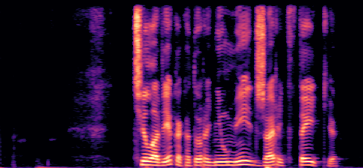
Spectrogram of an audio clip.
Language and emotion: Russian, neutral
